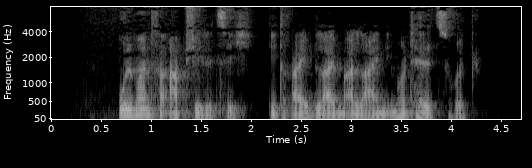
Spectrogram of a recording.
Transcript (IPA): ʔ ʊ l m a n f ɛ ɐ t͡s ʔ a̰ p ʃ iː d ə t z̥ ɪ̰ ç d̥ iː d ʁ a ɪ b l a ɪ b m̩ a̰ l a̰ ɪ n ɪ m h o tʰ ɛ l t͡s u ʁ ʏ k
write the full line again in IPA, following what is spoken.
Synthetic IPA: ʔ ʊ l m a n f ɛ ɐ ʔ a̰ p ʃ iː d ə t z̥ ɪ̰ ç d̥ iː d ʁ a ɪ b l a ɪ b m̩ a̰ l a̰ ɪ n ɪ m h o tʰ ɛ l t͡s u ʁ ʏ k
